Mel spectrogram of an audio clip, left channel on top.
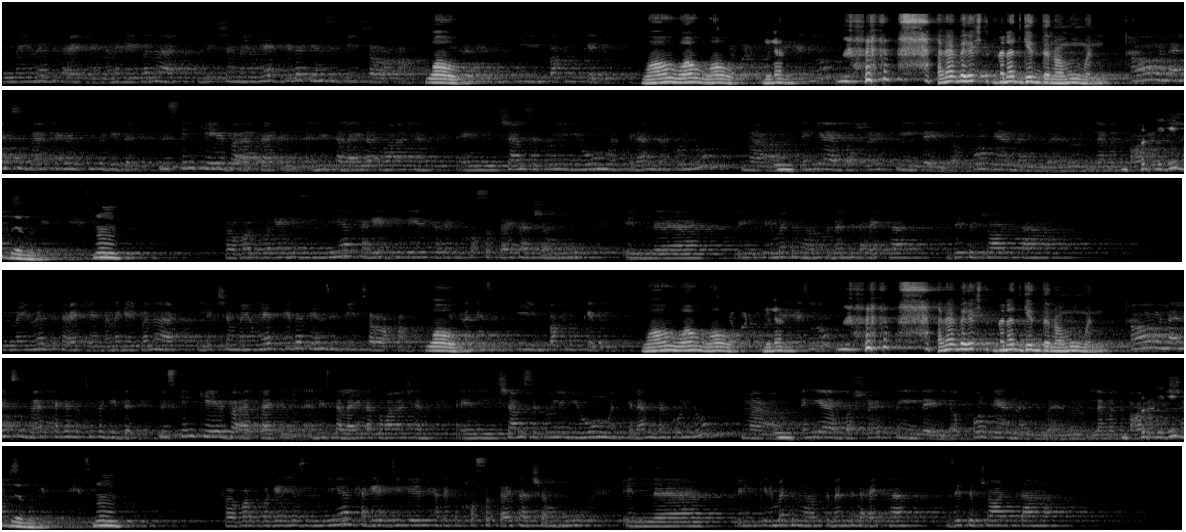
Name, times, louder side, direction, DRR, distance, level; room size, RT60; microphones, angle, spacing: voice 1, 0.0-4.1 4.4-6.1 7.4-8.3 9.6-9.9 11.3-24.7 25.8-34.2, right 1 dB, 35° right, 1 dB, 3.3 m, -44 dB
voice 2, 4.2-4.7 6.4-7.3 7.6-7.9 8.4-11.1 19.5-19.7 23.5-24.1 24.5-24.8, left 3 dB, 25° left, 14 dB, 0.6 m, -26 dB
23.5 x 22.5 x 8.6 m, 2.7 s
head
